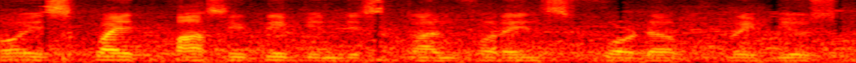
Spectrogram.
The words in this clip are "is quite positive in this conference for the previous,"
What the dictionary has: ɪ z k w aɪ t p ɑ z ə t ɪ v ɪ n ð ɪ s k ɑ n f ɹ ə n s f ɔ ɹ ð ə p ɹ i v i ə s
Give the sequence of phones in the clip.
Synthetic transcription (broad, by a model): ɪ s k w aɪ t p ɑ s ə t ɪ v ɪ n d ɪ s k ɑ n f ɹ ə n s f ɔ ɹ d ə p ɹ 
